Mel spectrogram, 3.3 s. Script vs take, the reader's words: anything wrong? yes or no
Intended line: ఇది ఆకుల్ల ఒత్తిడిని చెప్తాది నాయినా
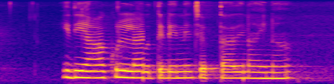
no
